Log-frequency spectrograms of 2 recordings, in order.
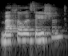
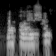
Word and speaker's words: methylation: Methylization. Methylation.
